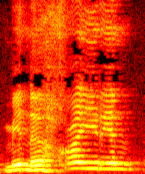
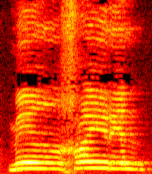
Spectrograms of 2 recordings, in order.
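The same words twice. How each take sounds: First: The n is given a bouncing, echoing release. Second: The n is held with a nasal hum. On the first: "atau dipantulkan" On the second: "Ataupun didengungkan"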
